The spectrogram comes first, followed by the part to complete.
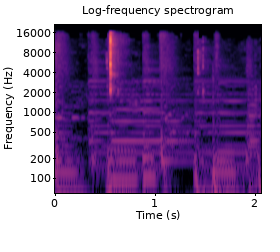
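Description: A single sharp click about half a second in from a Boker S-Rail retractable utility knife being flicked: the blade does not come out, because its slider needs constant pressure to deploy. Quiet background music runs underneath.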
